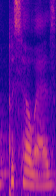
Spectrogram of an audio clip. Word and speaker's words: psoas: wrong with me is my psoas. That's not how you say it, but you know, there's a P in there, and I'm not cool with just ignoring letters. I'm just kidding. Okay, so psoas muscle, and this is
